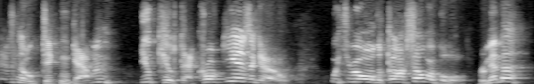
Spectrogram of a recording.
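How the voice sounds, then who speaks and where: A man's voice: extremely high pitch, very animated, brisk, fairly bright tone, breathy edge, muffled recording, exaggerated voice. A man acting a fawning, soothing pirate sidekick who coaxes and placates in a theatrical script table read. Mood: reassuring. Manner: coaxing, placating.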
